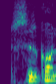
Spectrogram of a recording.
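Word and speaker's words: Tsirkon: है ठीक है दोस्तों इसका सरकन इसे कहा जाता है टी यहां पे साइलेंट होता है तो सरकन इसका नाम है ठीक है व्हिच ऑफ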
